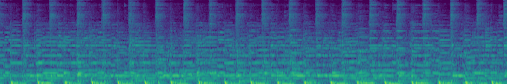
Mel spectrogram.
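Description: String band playing live: fiddle lead over banjo and upright bass, with a steady low percussion thump about twice a second.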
